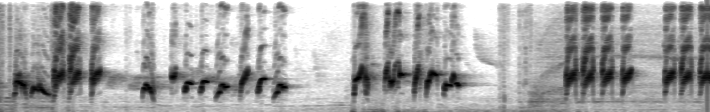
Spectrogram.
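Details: Red-whiskered bulbul song, a caged bird's song played to stimulate other caged birds: short bursts of bright, downslurred whistled notes with sharp clicks, in quick phrases separated by brief pauses.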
